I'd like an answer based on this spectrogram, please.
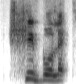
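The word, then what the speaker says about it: shibboleth: is uh it's uh she bullet and this she bullet is how the people from Gilead would say it's a she bullet and that would be the emphasis of the sh but if this person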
